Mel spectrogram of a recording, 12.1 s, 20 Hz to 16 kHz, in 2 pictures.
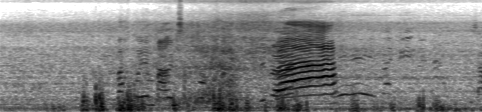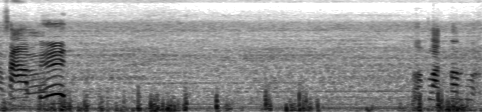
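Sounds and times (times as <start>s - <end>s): small motorcycle engine running: 0.0s - 12.0s
wind thumps on microphone: 1.0s - 10.8s.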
